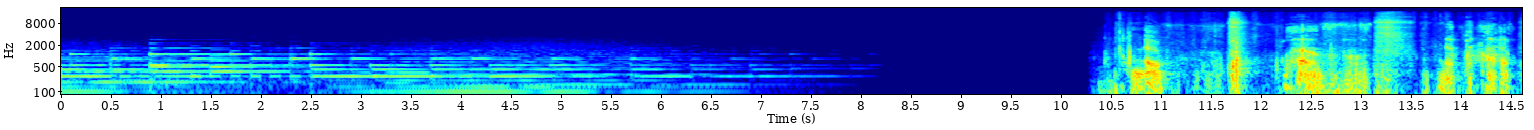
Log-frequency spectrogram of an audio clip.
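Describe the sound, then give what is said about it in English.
A French bulldog snorting and growling in rough, wheezy bursts, loud and uneven, heard after a run of fading melodic tones and a few seconds of silence. “It's not exactly the most pleasant of noises. And the French bulldog, that's what you're listening to, isn't the most attractive of animals.”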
